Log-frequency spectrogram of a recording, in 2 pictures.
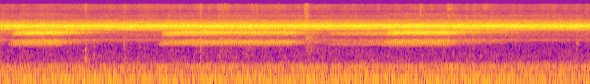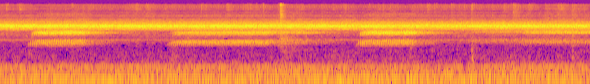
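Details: Many frogs singing in the rain: sustained bright droning backdrop with overlapping one- to two-second two-toned calls following each other almost without pause, set against heavy low rumbling rainfall.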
